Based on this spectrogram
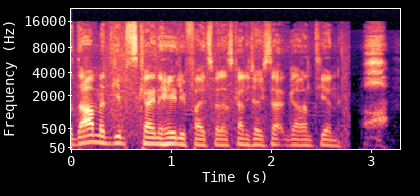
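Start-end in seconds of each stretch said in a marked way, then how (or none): none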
